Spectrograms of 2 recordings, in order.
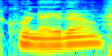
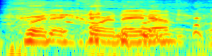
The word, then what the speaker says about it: Coronado: So it is the rooftop restaurant at the Grand Destino Tower of Coronado Springs. – It's actually pronounced Cornado. – Cornado. – Cornado.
